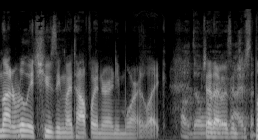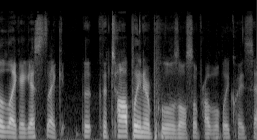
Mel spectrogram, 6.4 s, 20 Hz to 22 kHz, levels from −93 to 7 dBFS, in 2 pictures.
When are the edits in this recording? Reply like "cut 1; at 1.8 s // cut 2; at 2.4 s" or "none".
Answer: cut 1; at 3.1 s // cut 2; at 4.5 s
